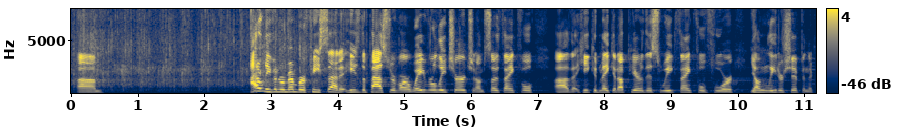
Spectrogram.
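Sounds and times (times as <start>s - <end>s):
applause: 0.0s - 4.6s
speech: 0.1s - 0.6s, 2.7s - 11.1s.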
